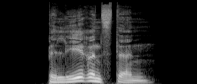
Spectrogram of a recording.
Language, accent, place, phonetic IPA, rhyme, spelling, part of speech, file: German, Germany, Berlin, [bəˈleːʁənt͡stn̩], -eːʁənt͡stn̩, belehrendsten, adjective, De-belehrendsten.ogg
- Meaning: 1. superlative degree of belehrend 2. inflection of belehrend: strong genitive masculine/neuter singular superlative degree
